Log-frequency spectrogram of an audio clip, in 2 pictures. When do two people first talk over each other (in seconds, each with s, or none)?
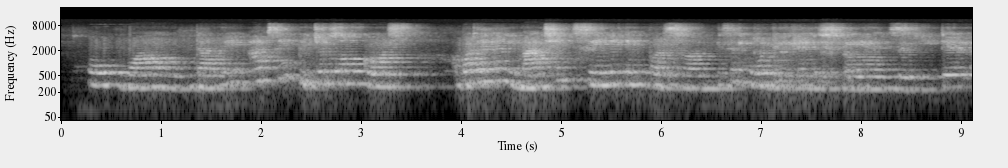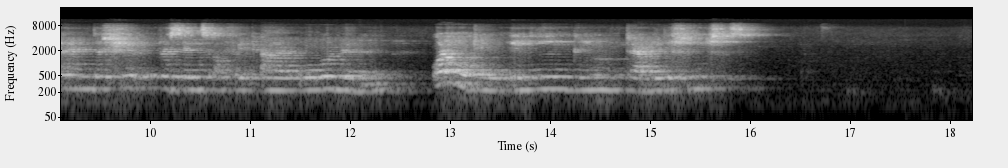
6.9 s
